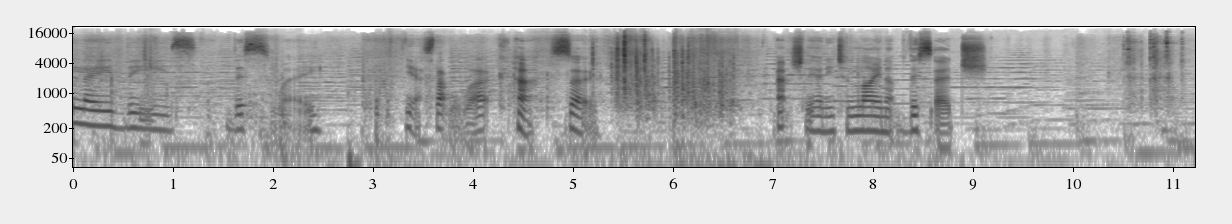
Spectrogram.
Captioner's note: rustling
